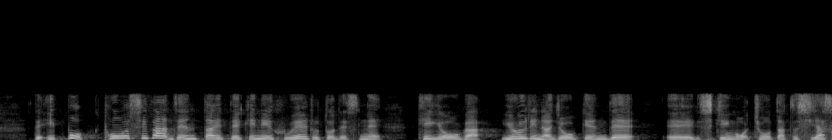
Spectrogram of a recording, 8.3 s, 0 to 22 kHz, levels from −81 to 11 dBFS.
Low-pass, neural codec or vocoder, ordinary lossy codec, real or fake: 7.2 kHz; codec, 16 kHz, 4.8 kbps, FACodec; MP3, 64 kbps; fake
